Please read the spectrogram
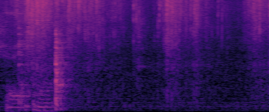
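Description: Thin plastic disposable gloves crinkling as gloved hands rub together and handle things, in several short rustling bursts. A brief wordless vocal sound comes in the first second.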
